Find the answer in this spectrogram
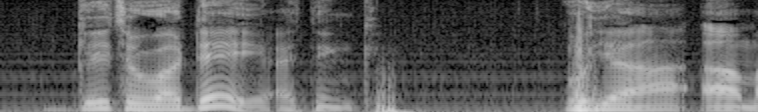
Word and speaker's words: Gatorade: d e that is that's how you say Gator I think well yeah um I'm I'm sorry to say this but our language is not phonetic and it seriously is pronounced Gatorade I'll show you commercial after the show's over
